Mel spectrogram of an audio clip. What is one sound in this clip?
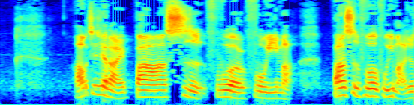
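A man speaks calmly and close into a clip-on microphone.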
